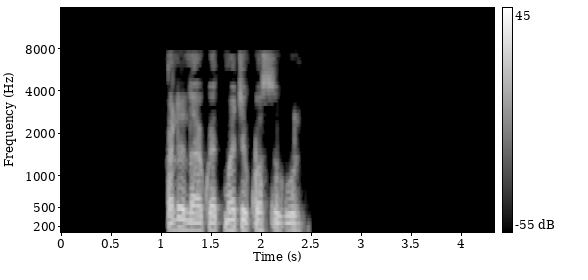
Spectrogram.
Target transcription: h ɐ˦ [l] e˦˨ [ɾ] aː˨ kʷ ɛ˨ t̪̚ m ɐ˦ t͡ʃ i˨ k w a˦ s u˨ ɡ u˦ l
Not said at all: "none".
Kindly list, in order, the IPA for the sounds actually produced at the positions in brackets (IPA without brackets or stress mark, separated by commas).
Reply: l, l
